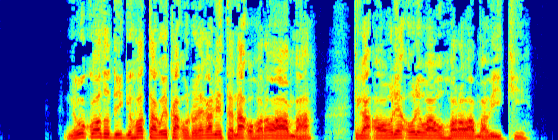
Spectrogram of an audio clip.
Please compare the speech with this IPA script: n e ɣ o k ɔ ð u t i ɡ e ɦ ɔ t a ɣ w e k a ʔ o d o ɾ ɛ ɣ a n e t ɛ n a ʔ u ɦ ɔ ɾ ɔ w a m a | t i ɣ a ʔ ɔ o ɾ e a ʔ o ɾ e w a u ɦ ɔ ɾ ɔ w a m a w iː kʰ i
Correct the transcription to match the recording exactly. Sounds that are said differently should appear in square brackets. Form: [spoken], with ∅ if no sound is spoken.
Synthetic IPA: n e ɣ o k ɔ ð [o] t i ɡ e ɦ ɔ t a ɣ w e k a ʔ o d o ɾ ɛ ɣ a n e t ɛ n a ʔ [o] ɦ ɔ ɾ ɔ w a m a | t i ɣ a ʔ ɔ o ɾ e a ʔ o ɾ e w a [o] ɦ ɔ ɾ ɔ w a m a w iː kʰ i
